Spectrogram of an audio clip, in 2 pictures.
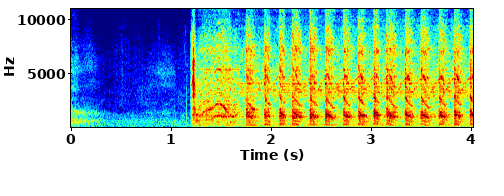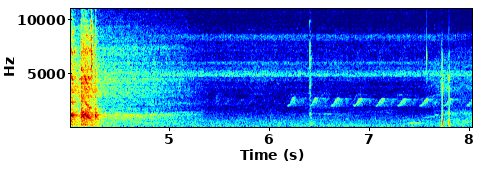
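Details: Holden VR Commodore manual project car with no injection: starter spins the engine at an even, brisk rhythm for about three seconds with no firing; crank no start, problem then found to be the BCM.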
